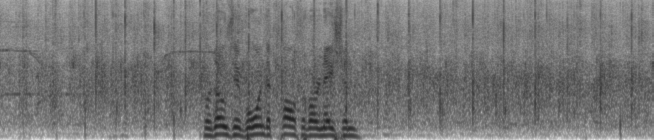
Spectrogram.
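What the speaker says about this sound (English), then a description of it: "please look around and join me in a round of applause" A crowd applauds in honour of military veterans of the Iraq and Afghanistan wars, with a speaker's voice heard over the steady clapping before and after it.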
